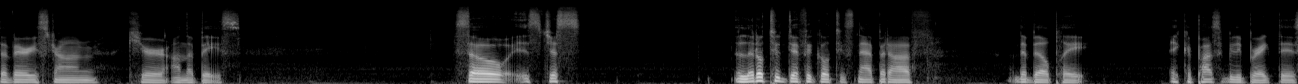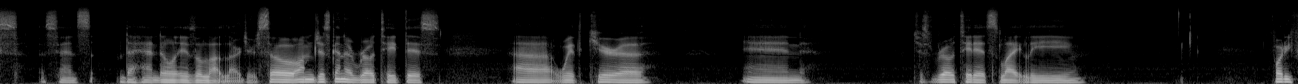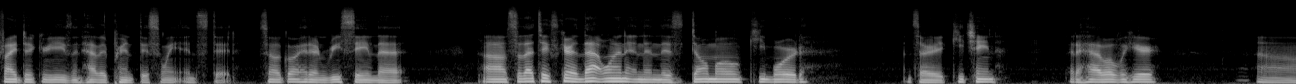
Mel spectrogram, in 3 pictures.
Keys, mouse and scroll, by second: 0.0-0.7 typing, 4.0-5.5 right drag, 4.0 scroll down 1, 4.7 scroll up 1, 5.5 scroll down 1, 5.6 scroll up 1, 17.9 click, 17.9-18.5 scroll down 1, 19.8 click, 21.1-26.5 right drag, 23.3 click, 23.8-27.1 drag, 26.5-27.0 scroll down 2, 27.0 scroll up 2, 27.1-27.5 scroll down 1, 28.1-28.4 scroll down 2, 28.9 scroll down 1, 29.0 click, 29.9 scroll up 1, 30.0 click, 30.5 scroll down 1, 30.5 click, 30.5 scroll up 1, 31.9 click, 33.3 click, 35.2-35.9 typing, 36.3-36.7 scroll down 1, 36.7 scroll up 1, 37.3-38.9 drag, 38.2-38.9 middle drag.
